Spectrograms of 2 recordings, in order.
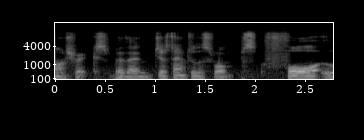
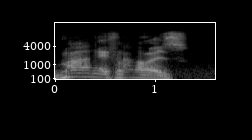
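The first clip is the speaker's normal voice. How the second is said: incoherent, high, rough, furious raging shout; 6 semitones higher than usual. Giving what he yells in Draconic: incoherent furious yelling. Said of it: "he's basically he's just yelling".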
